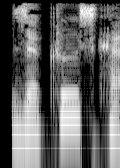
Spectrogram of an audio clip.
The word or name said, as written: zakuska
